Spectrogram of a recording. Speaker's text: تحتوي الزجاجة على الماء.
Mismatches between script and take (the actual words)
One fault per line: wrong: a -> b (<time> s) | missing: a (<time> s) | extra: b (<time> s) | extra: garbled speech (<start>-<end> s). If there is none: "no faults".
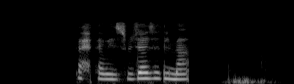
missing: على (1.6 s)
